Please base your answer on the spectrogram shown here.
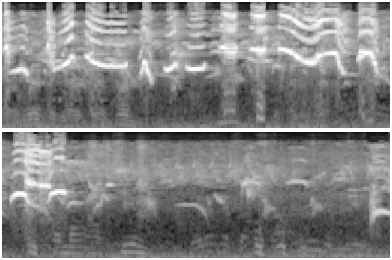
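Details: Oriental magpie-robin fighting song used as a lure to rouse other males: a fast run of high whistled and looping notes for three seconds, then quiet with one faint late note.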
